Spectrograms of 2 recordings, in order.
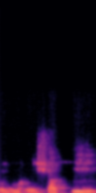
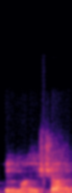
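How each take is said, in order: First: The last word ends with its final vowel sounded. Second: The last word ends without its final vowel. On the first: This shows attention to the final case ending for practice. "biar Anda ada perhatian terhadap" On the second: This is acceptable in ordinary reading. "menghilangkan harokat akhirnya gitu"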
